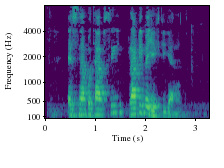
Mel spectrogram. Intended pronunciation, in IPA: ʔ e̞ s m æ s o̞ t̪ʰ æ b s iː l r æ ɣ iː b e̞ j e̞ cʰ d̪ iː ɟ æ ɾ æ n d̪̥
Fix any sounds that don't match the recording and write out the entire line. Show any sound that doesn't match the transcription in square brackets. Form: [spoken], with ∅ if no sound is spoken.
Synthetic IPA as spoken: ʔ e̞ s [n] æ [f] o̞ t̪ʰ æ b s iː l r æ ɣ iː b e̞ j e̞ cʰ d̪ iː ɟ æ ɾ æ n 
